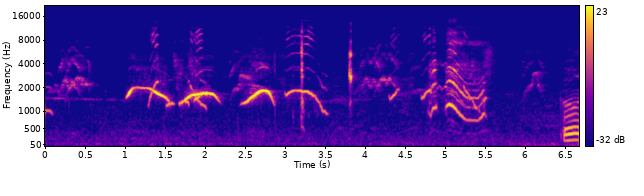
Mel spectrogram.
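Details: Singing rainbow lorikeet, a pet, giving loud arched whistles repeated roughly every half second, then a tumbling group of descending whistled notes and a final low harsh note.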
